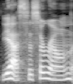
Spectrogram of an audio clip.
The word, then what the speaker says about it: Cicerone: Yep, here's your Cicerone, that is how it's pronounced, certification program.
